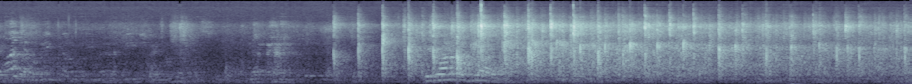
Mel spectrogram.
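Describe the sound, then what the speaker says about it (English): Audience applause at a food entrepreneurs' event, beginning with a few scattered claps over murmuring voices, then swelling into steady, dense clapping from a crowd that continues to the end. "You also need a round of applause"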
